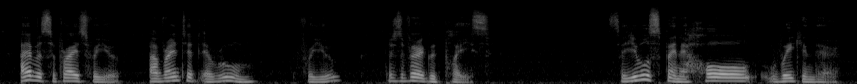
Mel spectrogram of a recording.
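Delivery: plain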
